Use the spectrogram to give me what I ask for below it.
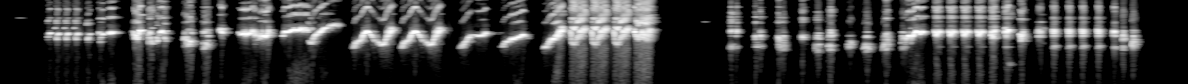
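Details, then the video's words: Black-winged starling in energetic, full-variation gacor song, a master training recording: rapid loud chattering notes, then sweeping whistled slurs repeated in quick runs, a harsh noisy burst midway, a brief pause, and more fast clipped chatter. "MASTERAN JALAK PUTIH GACOR FULL ISIAN"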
